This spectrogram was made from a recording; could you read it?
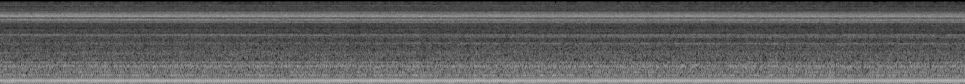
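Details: Zanotti refrigeration unit after capillary replacement and brazing, running on gas defrost: compressor and fans hum steady with constant tone, no knocks or rattles; coil previously iced only on the top half or third. Running normally.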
